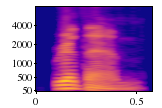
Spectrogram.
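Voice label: "rhythm", American English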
